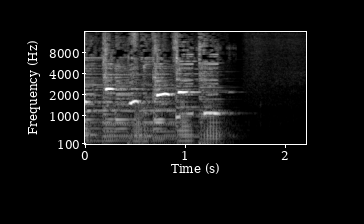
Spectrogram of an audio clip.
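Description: Short whistled jingle over light backing music, a quick melody of high notes ending on a held note that fades out about a second and a half in.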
